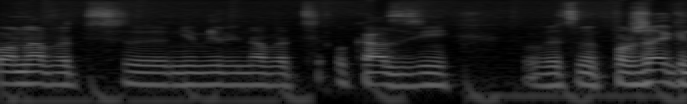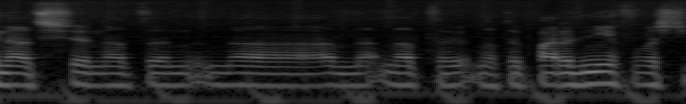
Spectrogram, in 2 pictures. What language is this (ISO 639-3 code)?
pol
